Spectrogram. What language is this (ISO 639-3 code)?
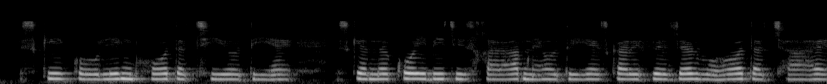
urd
